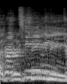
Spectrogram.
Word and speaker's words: Dratini: Dratini. – Yeah, Dratini.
